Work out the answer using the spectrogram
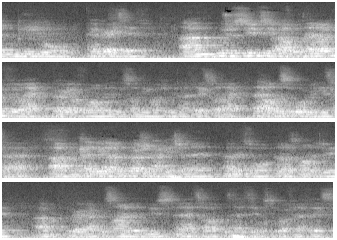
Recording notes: To present a special in-person information session and screening on Thursday, 9th February 2023 at the Stella Theatre in Rathmines. We apologise for the quality of the audio from this live event.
